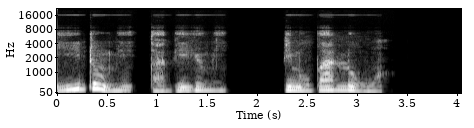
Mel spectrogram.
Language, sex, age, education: Yoruba, male, 15-29, tertiary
